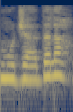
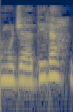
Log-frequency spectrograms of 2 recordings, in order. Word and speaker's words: المجادلة: Both are correct. The surah is called Mujadalah or Mujadilah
